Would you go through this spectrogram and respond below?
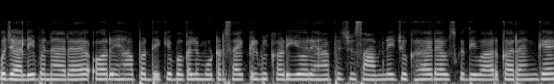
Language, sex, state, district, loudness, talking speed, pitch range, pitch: Hindi, female, Goa, North and South Goa, -18 LUFS, 290 wpm, 230-240 Hz, 235 Hz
